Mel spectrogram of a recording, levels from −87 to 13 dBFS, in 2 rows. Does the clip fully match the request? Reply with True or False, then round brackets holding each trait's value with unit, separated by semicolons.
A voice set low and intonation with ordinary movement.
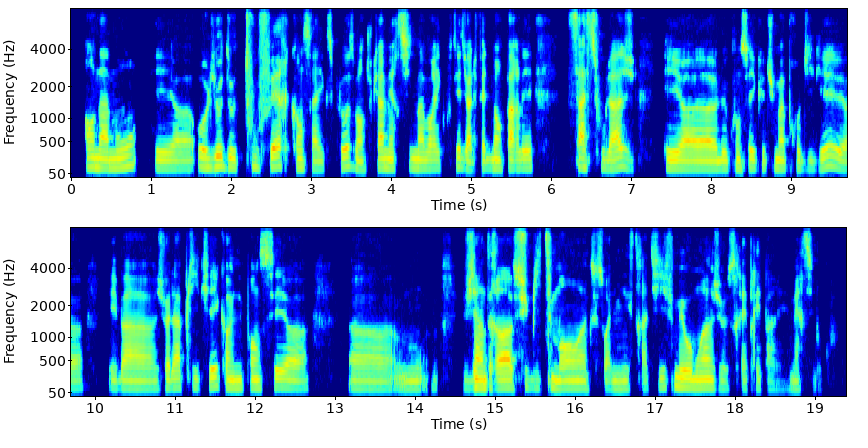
False (110 Hz; 2.1 semitones)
